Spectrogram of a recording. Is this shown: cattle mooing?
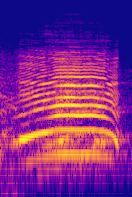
yes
